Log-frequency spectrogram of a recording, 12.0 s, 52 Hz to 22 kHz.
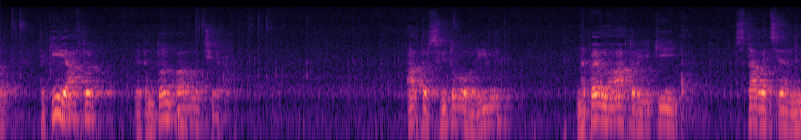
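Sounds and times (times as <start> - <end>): man speaking: 0.0 - 3.6, 6.1 - 7.7, 8.6 - 10.3, 11.0 - 12.0
faint clicks: 2.9 - 6.9.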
